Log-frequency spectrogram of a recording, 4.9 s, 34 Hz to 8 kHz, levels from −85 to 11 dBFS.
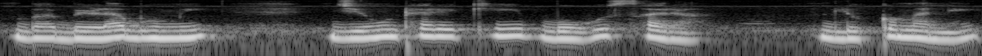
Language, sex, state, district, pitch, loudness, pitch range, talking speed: Odia, female, Odisha, Khordha, 205 Hz, -13 LUFS, 190-225 Hz, 100 wpm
